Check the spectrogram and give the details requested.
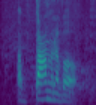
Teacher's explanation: On bom, because it's the stressed syllable.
